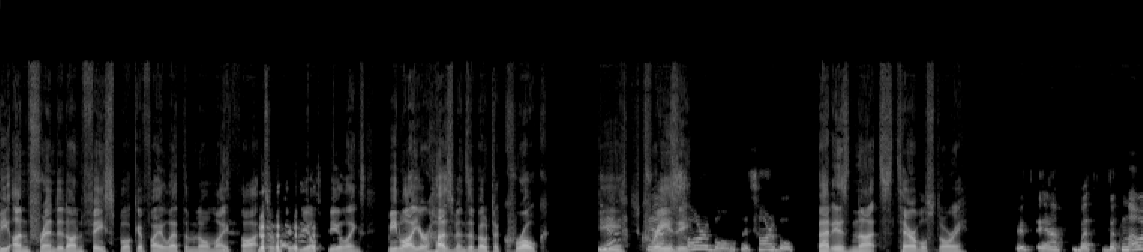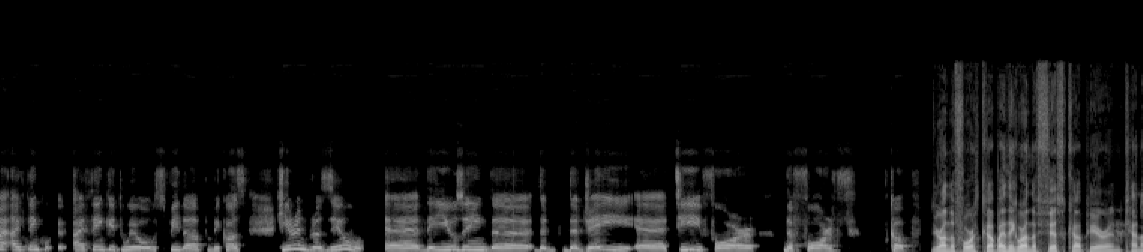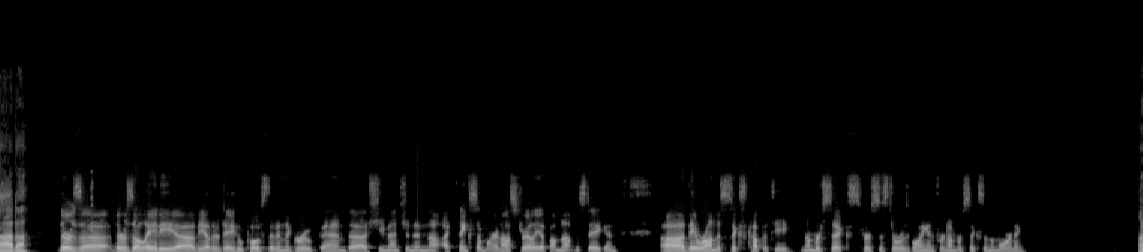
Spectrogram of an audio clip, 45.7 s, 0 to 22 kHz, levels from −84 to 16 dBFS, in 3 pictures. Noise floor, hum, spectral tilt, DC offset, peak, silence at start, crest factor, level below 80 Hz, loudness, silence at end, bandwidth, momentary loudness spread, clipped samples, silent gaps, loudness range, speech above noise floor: under -90 dBFS; none; -6 dB/octave; under 0.1%; 0 dBFS; 0 s; 22 dB; -64 dBFS; -23 LUFS; 0 s; 17 kHz; 13 LU; under 0.1%; 16.16-16.20 s; 9 LU; over 67 dB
